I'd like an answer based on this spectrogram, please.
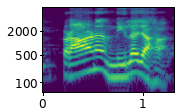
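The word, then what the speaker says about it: प्राणनिलयः: आगे का नाम है प्राण निलयः, इसमें नी ह्रस्व है, इसका हमें लघु उच्चारण करना है। इसके विसर्ग का आगे पो आने के कारण हम अपूर्ण फ ऐसा उच्चारण करते हैं।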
